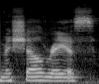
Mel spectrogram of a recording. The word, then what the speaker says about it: Michelle Reyes: Yes, you did, Michelle Reyes.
